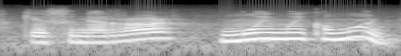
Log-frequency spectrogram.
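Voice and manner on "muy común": ordinary talk, nothing marked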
